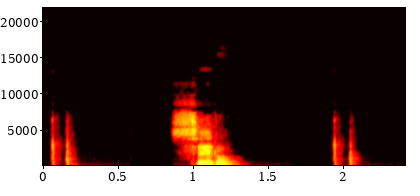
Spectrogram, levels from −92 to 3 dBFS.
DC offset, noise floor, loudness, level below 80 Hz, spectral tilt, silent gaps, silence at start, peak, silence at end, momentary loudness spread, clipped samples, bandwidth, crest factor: under 0.1%; -55 dBFS; -21 LUFS; -78 dBFS; -3 dB/octave; 0.67-0.85 s, 1.80-1.93 s; 0.15 s; -4 dBFS; 0.35 s; 25 LU; under 0.1%; 9.6 kHz; 22 dB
